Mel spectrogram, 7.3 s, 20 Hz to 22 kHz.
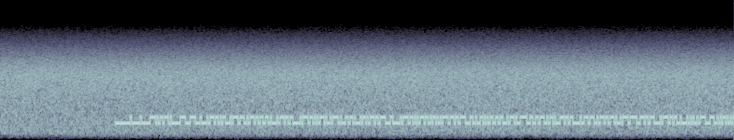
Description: RTTY (75 baud, 170 Hz shift), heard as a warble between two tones, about 590 Hz centre, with radio static. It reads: OOK BEN IK VERHEUGD OVER DE OPRICHTING VAN HET …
